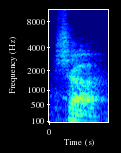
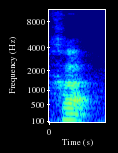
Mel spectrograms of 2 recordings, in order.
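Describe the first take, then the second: First: It begins with a hard ch sound. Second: It begins with a breathy h-like sound. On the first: The speaker calls it wrong. "It's not cha" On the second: The speaker calls it right. "It's cha"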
